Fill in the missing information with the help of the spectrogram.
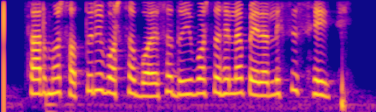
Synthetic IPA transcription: t͡ʃaɾmɔɾsɔt̪ːuɾibɔɾsɔbɔjɔsɔd̪ujbɔɾsɔɦelapeɾaɾlisishejt͡ʃʰi̥

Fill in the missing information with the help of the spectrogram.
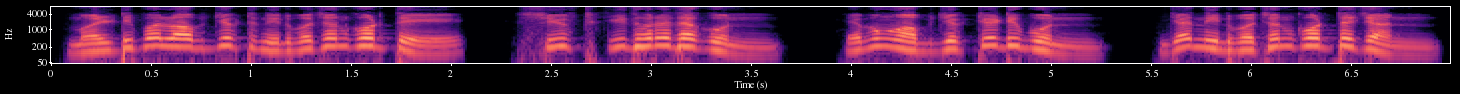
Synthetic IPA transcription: məlʈipəlɔbd͡ʑek̚ʈniɾbat͡ɕonkoɾt̪e | ʃipʰʈkid̪ʱoɾet̪ʰakun | eboŋɔbd͡ʑek̚ʈeʈibun | d͡ʑaniɾbat͡ɕonkoɾt̪et͡ɕan

